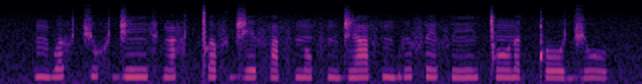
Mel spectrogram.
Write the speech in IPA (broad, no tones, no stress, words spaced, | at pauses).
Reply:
mbɐxt͡ʃux d͡ʒĩːxɡãx ǀɐfd͡ʒefãfnõf nd͡ʒãf mbɨfẽfĩː ǀõɾɐ ǃod͡ʒu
